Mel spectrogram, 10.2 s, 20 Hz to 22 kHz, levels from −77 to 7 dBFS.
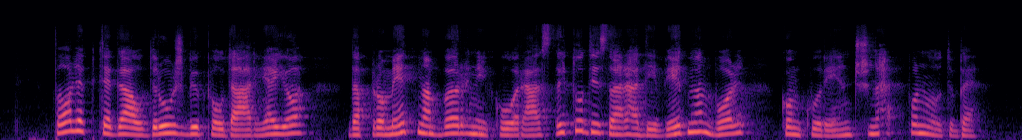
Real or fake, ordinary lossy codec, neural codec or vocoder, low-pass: fake; none; codec, 16 kHz in and 24 kHz out, 0.6 kbps, FocalCodec, streaming, 4096 codes; 10.8 kHz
